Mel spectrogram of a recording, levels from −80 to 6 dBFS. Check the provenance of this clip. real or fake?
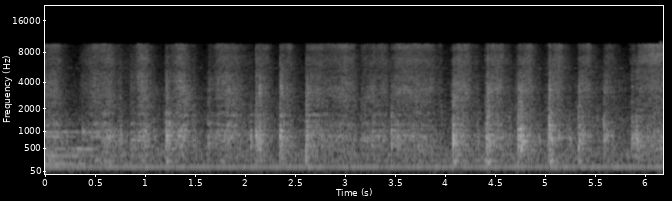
real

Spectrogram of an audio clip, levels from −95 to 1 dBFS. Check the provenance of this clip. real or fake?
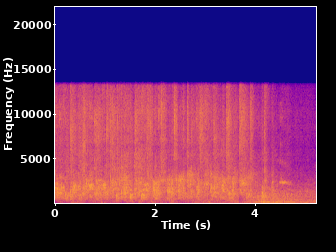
fake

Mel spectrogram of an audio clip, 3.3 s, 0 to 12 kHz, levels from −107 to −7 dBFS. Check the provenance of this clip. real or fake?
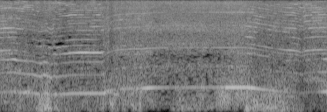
real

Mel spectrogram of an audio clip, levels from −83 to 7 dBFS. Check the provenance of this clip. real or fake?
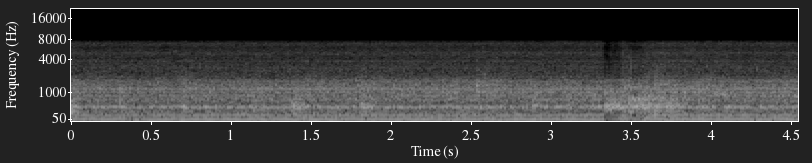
fake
